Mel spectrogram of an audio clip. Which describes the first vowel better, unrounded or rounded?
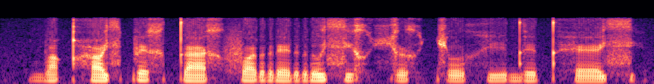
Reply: rounded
